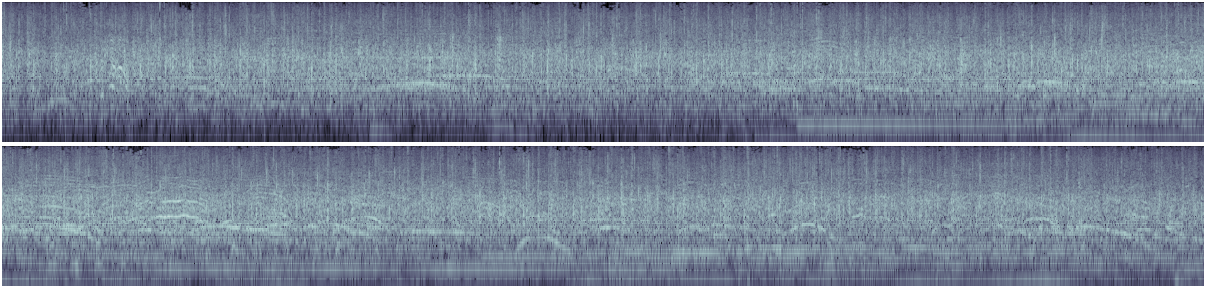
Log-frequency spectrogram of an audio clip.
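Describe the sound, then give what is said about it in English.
Sustained clapping from a church audience honoring a woman called to the front, dense and steady for the full length, with low organ-like tones entering partway and voices speaking over it. “Who's clapping for? We clapping for you! Come on down, Sister Clark.”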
